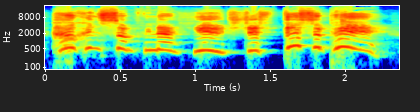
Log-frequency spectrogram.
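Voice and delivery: high, loud disbelieving cry; scream. Acted. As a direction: scream it at the room. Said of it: "Misato screamed out".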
